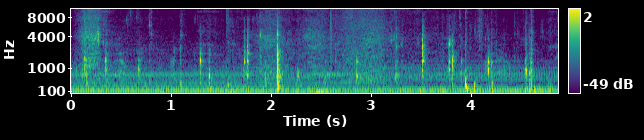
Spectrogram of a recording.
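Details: A large Belgian Malinois eating a cow bone, crunching and gnawing in sharp, irregular cracks and clicks.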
